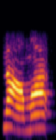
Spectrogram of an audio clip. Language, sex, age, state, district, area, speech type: Bengali, female, 45-60, West Bengal, Paschim Bardhaman, rural, conversation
